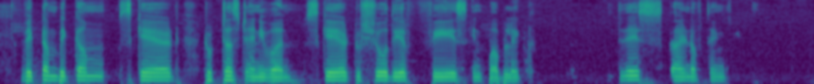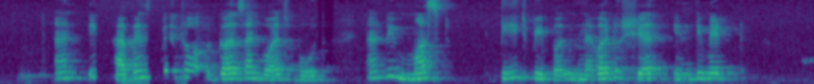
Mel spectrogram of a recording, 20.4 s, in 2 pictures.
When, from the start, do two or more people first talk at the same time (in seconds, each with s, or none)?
none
